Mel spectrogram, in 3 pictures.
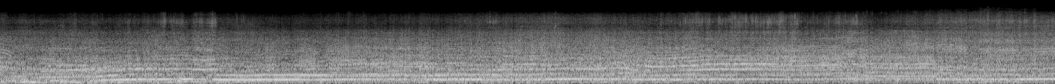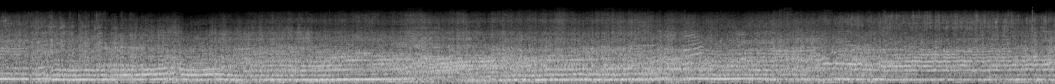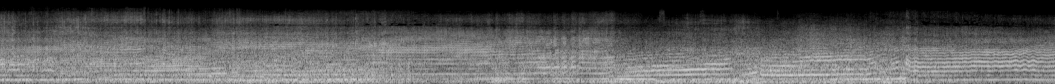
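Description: A pack of racing touring cars running loud and continuous on a dirt circuit, their engine notes rising and falling as they accelerate and lift through the turns.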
